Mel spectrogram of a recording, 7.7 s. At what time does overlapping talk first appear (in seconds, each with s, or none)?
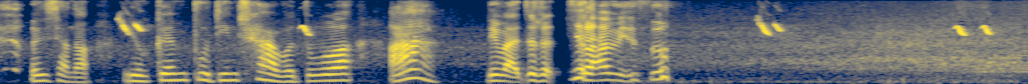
none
